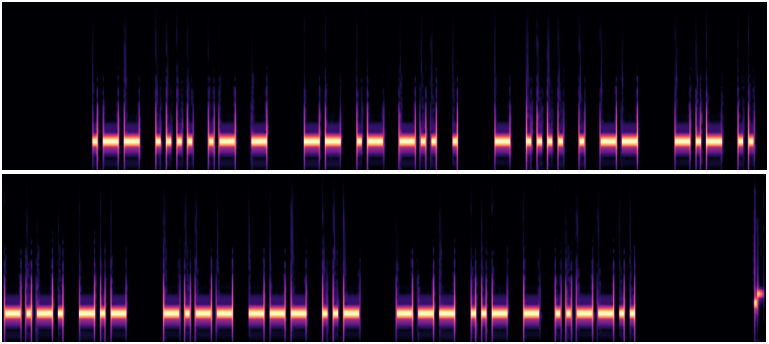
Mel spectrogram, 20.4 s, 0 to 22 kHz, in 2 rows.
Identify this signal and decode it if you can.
Morse code, heard as a keyed tone, about 17 wpm, 700 Hz. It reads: WHAT MADE THEM KICK YOU OUT?
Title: Sentences from Top 1300 Words 17wpm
